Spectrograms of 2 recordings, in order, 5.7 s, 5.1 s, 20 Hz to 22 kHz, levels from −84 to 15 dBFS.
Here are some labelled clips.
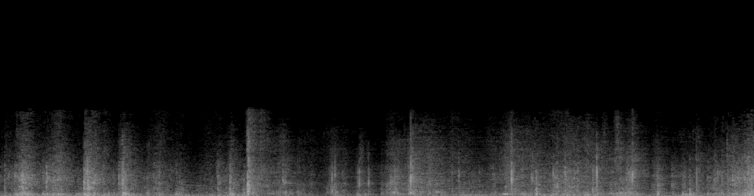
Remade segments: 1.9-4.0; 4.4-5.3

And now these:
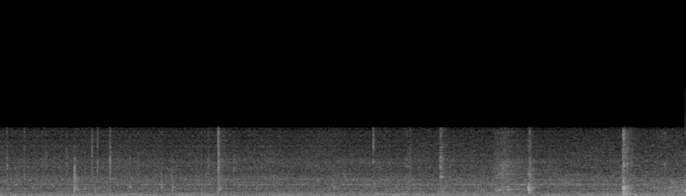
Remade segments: 0.0-3.1; 3.8-4.3

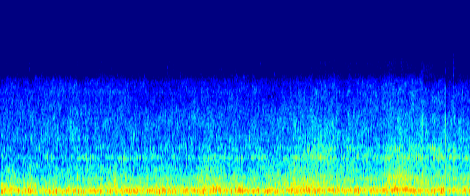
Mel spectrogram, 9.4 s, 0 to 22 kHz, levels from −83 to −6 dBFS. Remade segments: 0.0-9.4

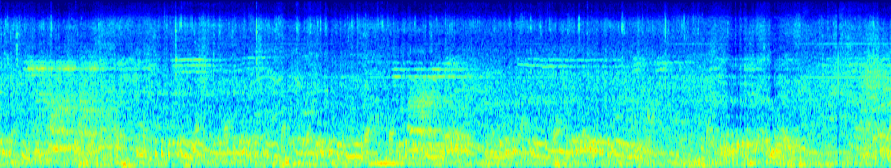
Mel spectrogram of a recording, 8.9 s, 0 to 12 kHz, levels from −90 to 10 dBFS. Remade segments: 1.0-1.5; 7.1-8.0

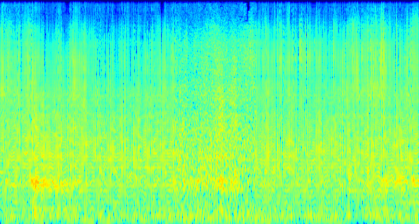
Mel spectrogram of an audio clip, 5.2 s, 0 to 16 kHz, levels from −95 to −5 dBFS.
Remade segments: 0.0-2.2; 3.2-5.2

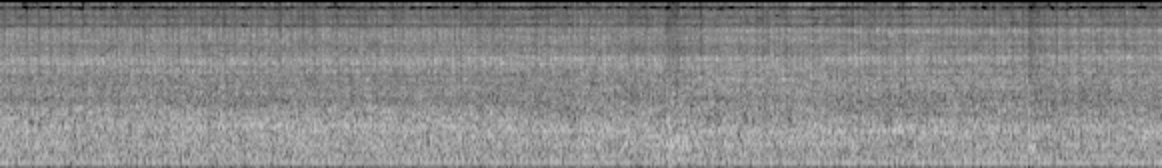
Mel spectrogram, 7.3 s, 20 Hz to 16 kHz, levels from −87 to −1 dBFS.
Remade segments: 3.0-3.5; 5.0-5.7

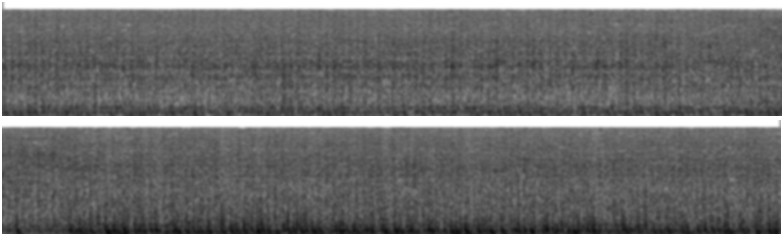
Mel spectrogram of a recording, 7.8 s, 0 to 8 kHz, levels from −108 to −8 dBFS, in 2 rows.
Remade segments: none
